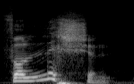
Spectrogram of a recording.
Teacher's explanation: The stress is on li.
